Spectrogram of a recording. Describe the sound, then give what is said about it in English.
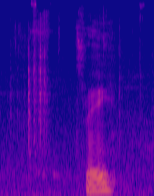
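Coins are dropped onto a ticket office counter in a short burst of metallic clinks and jingling. The sound is brief and fairly soft. “Try to get rid of my coins.”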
